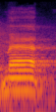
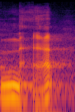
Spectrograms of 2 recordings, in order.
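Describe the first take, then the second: First: The pitch stays level and flat. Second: The pitch falls downward. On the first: "So that's one" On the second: "three is uh, mat"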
